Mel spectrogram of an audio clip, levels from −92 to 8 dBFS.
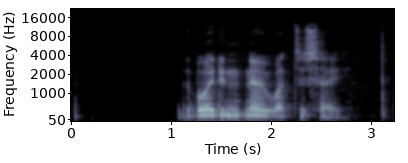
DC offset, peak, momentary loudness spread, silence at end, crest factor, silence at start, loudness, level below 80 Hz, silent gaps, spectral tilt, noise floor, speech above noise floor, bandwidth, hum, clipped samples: under 0.1%; -10 dBFS; 15 LU; 0.55 s; 20 dB; 1.05 s; -28 LUFS; -70 dBFS; none; -4.5 dB/octave; under -90 dBFS; over 63 dB; 13 kHz; none; under 0.1%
